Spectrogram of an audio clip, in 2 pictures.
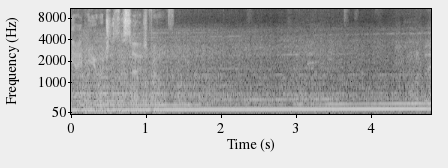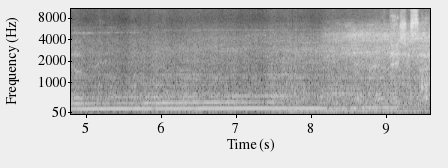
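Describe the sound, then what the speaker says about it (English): An aircraft APU at an airport spooling up to idle, with a steady loud turbine whine rising slowly in pitch and a broad rush of air venting from its surge valve at the back, continuous and close. "we'll hear the sound rushing from the back of the APU, which is the surge valve"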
